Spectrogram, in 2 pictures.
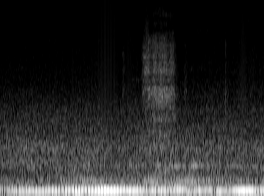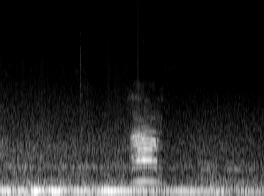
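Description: A steady low rumble swells over the first couple of seconds and then wavers, with a short hiss about three seconds in and a brief hum-like voiced sound near the end.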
